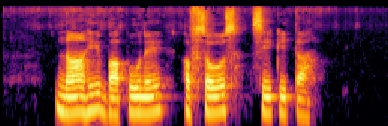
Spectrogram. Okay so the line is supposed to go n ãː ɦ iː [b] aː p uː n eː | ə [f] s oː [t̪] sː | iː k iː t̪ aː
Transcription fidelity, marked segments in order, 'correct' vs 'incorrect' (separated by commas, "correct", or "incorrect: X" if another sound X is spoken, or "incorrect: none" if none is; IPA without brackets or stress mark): correct, correct, incorrect: none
